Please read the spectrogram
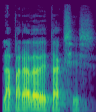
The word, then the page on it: la parada de taxis: European Spanish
